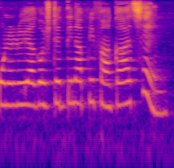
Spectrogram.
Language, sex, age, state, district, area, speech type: Bengali, female, 18-30, West Bengal, Howrah, urban, spontaneous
